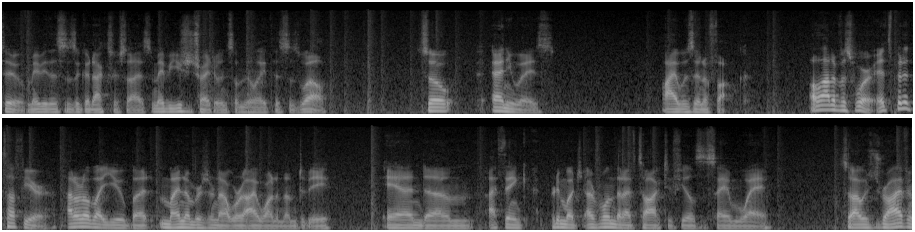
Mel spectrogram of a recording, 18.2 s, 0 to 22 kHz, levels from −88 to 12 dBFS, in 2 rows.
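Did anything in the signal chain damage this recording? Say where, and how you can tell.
No, the signal chain shows no damage, and the only thing under the speech is the room's own background noise, sitting about 24 dB below it as part of the recording rather than anything the system added.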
